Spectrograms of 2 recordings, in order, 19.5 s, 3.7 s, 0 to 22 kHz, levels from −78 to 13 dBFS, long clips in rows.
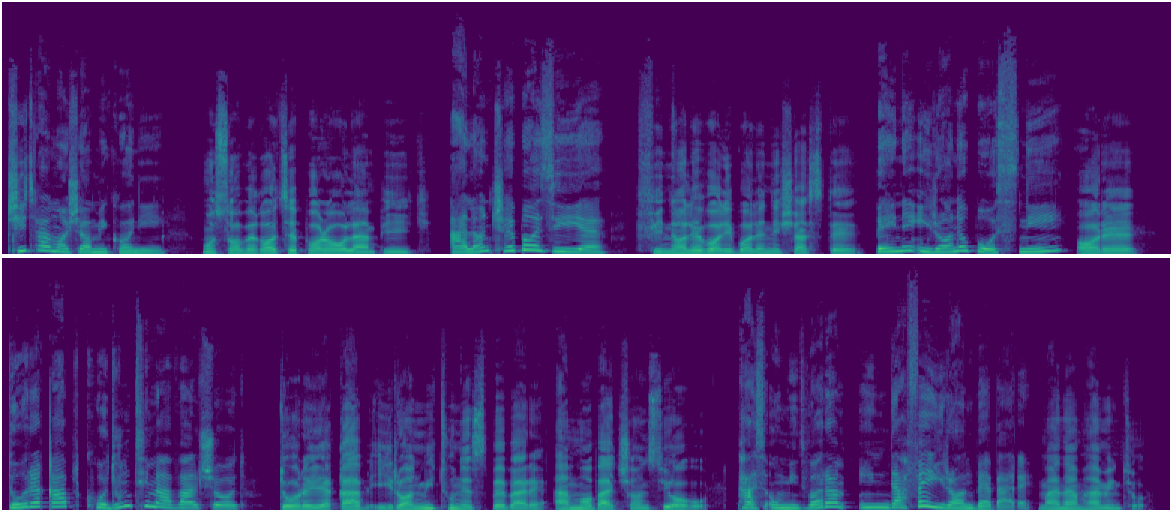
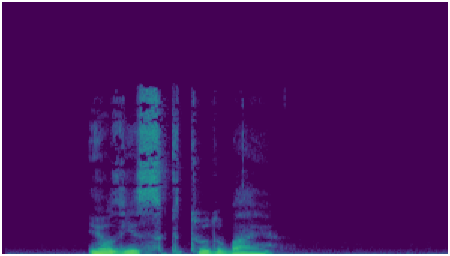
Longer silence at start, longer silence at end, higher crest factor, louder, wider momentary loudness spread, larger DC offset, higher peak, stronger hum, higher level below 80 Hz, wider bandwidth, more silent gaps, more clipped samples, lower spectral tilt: second, 0.05 s vs 0.7 s; second, 0.25 s vs 1.45 s; about the same, 18 dB vs 16 dB; second, -24 LUFS vs -18 LUFS; about the same, 8 LU vs 9 LU; neither; about the same, -6 dBFS vs -4 dBFS; neither; second, -72 dBFS vs -46 dBFS; first, 19.5 kHz vs 15 kHz; neither; neither; second, -4.5 dB/octave vs -7 dB/octave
